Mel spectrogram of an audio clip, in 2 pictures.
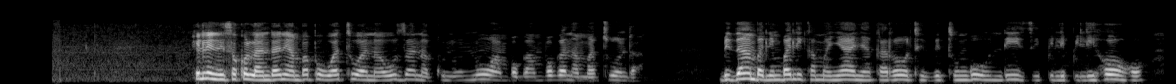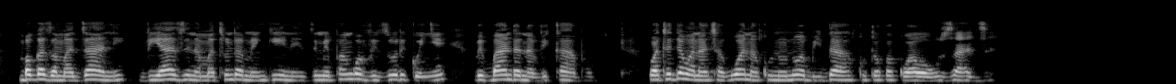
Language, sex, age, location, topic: Swahili, female, 25-35, Nairobi, finance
